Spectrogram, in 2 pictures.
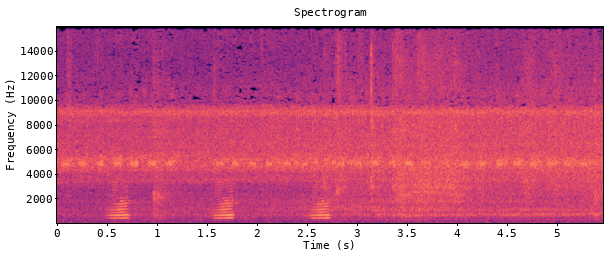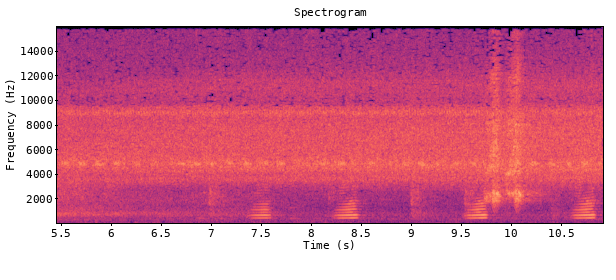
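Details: In an urban forest during rain, Boreal digging frogs give short, nasal, low croaks roughly once a second in loose runs against the steady hiss of falling rain.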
